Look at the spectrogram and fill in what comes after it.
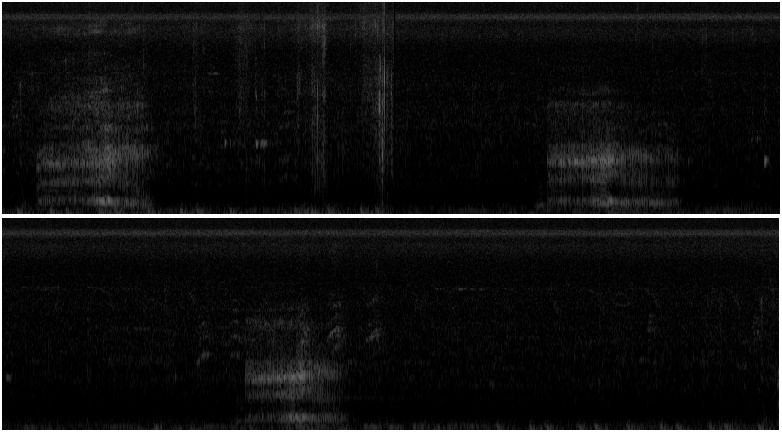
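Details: Herd of farm cattle gathering on a road before being taken to pasture, mooing three times about six seconds apart, each call a harmonic low bellow near a second long, over steady low background noise.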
